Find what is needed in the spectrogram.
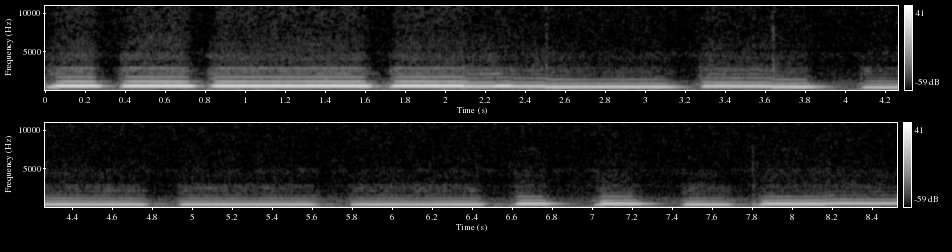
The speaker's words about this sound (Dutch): En dat is een virtuoos op de, komt-ie, neusfluit.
